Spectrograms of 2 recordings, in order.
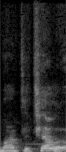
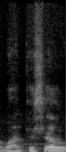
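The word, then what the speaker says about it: Monticello: a a master plantation called Montichello or Monteello, whichever you want to pronounce it.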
